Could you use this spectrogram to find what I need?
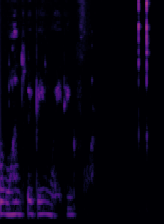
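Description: A middle-aged woman speaks calmly through an online call.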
